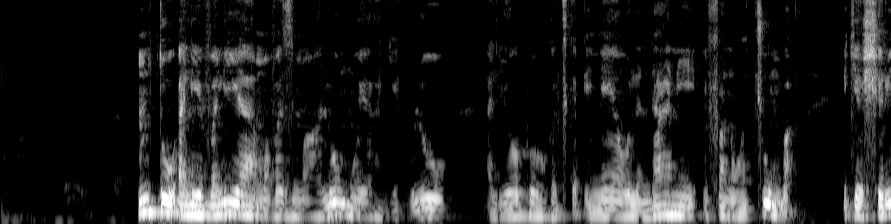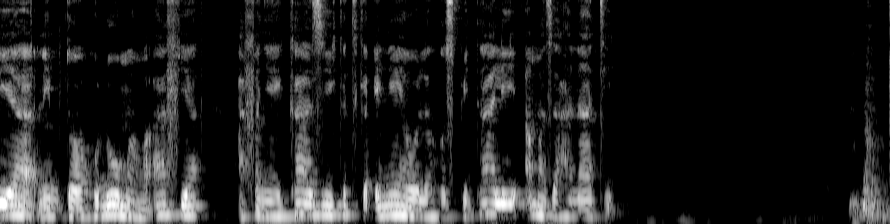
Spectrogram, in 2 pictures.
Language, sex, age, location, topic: Swahili, male, 25-35, Dar es Salaam, health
